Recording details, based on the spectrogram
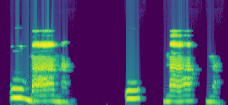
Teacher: I pull that first M-A a little bit, but I didn't pull the other M-A.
